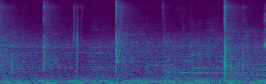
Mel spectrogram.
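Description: A plastic sepak takraw ball being kicked and juggled, giving a series of sharp taps at uneven intervals, roughly one every half to one second.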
